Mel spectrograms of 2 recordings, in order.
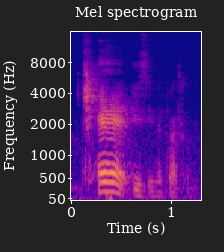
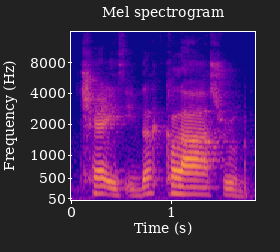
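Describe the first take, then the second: First: The stress is on the word chair. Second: The stress is on the word classroom.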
